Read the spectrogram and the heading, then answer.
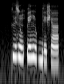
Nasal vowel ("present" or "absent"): present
